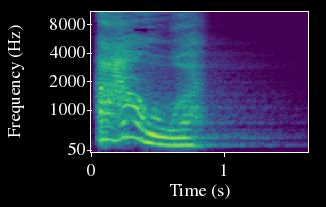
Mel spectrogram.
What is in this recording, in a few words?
ouch passion; chaac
